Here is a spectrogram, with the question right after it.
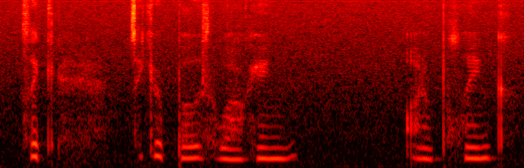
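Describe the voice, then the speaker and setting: A woman is whispering, soft-spoken. Her voice is somewhat breathy. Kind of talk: asmr relationship advice rambling. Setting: headphone microphone, home recording. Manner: soft-spoken, whispery.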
